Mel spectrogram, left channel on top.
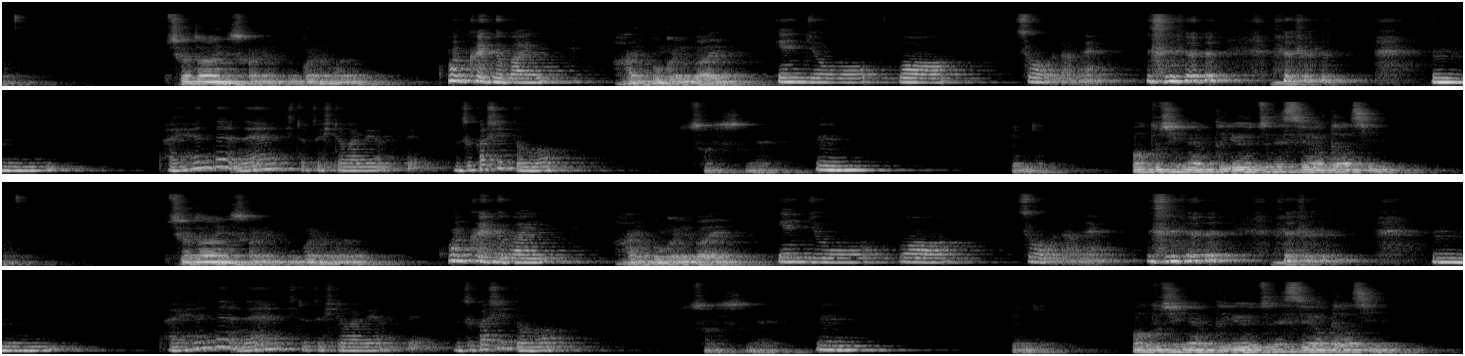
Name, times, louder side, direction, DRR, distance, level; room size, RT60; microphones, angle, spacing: voice 1, 1.6-3.6 6.1-7.3 12.7-12.9 21.5-22.3 24.7-25.0 25.9-28.4, left 1 dB, 50° left, -4 dB, 0.8 m, -23 dB
voice 2, 4.5-5.4 7.8-8.6 9.0-9.5 10.2-11.0 11.4-13.3 13.7-15.1 16.2-18.8 19.1-20.1 22.7-23.2, left 2 dB, 85° left, -1 dB, 0.4 m, -25 dB
3.0 x 2.9 x 2.8 m, 1.1 s
head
